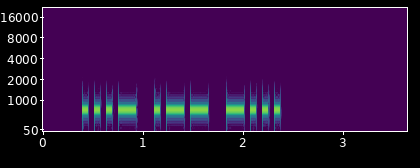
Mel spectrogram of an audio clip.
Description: Morse code, heard as a keyed tone, about 20 wpm, 700 Hz. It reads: VWB
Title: Three Challenging Letter-Number Combinations 20wpm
